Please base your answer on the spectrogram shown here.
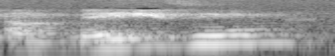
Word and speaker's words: amazing: So we'd say amazing is a three-syllable word. We can kind of look for it. Amaze, right? We say amaze. The emphasis gets put on maze part.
